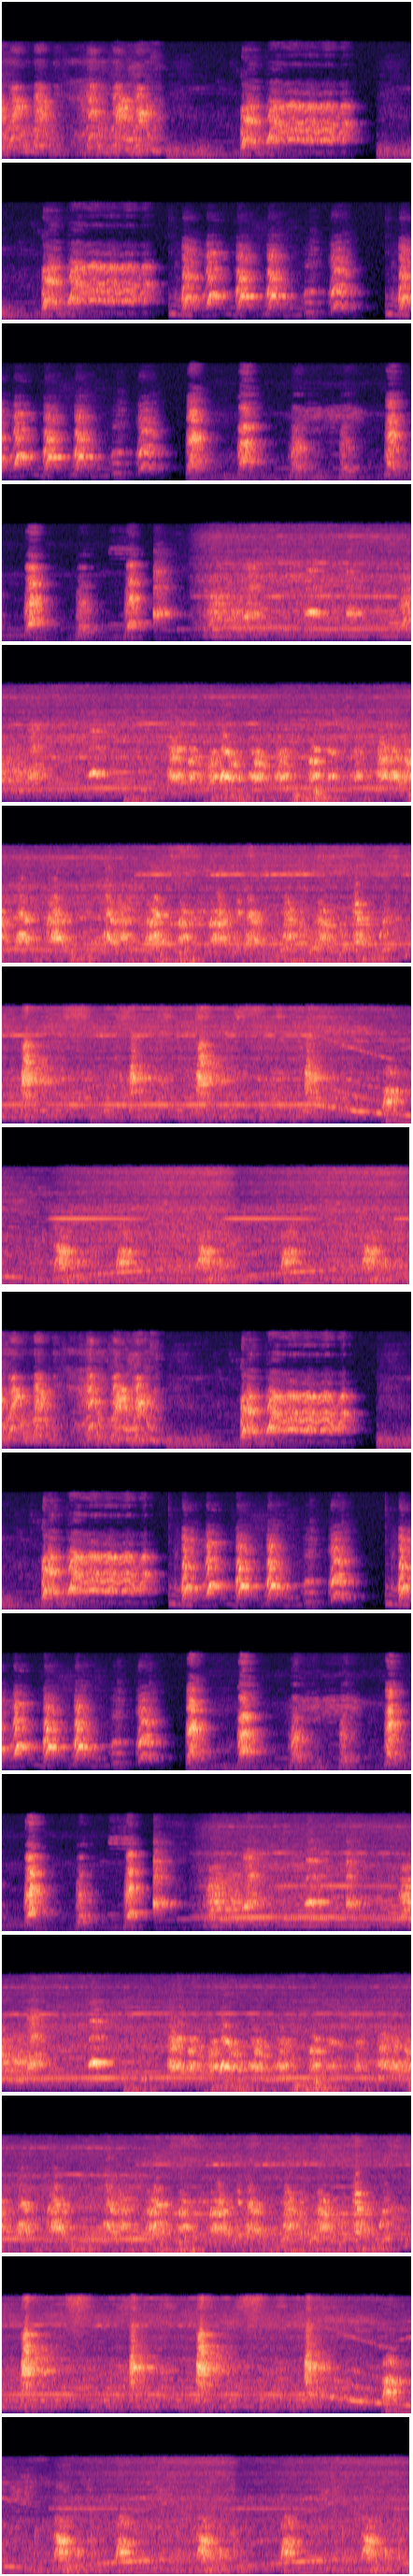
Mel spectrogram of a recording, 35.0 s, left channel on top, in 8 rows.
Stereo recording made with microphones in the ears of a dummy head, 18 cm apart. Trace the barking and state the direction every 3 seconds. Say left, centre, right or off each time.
right, right, right, right, right, right, centre, left, centre, right, right, right.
